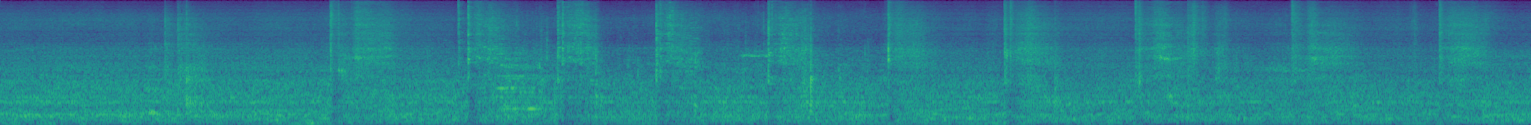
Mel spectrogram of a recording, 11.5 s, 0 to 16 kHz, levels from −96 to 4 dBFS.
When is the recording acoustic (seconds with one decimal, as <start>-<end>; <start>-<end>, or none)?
3.4-6.6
